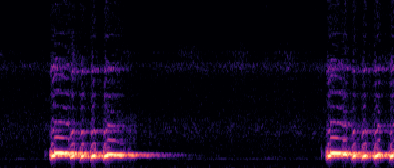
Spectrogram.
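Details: Bangkok-type zebra dove in full song, calling so that other zebra doves answer: a rolling, bubbly coo of quick stuttered notes trailing into a long hum, then a second phrase starting about three seconds later and cut short.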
